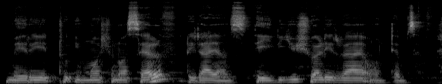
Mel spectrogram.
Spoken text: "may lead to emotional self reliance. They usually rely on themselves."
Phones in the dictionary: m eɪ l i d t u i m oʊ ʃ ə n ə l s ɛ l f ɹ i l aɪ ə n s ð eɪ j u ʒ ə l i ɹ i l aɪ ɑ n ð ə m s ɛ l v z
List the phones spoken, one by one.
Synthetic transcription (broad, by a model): m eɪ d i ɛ t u i m oʊ ʃ ə n ə l s ɛ l f ɹ i l aɪ ə n s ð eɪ j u ʃ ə i l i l aɪ ɑ n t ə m s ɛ l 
